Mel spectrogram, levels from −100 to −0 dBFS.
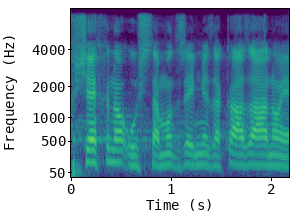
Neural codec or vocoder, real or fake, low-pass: none; real; 7.2 kHz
